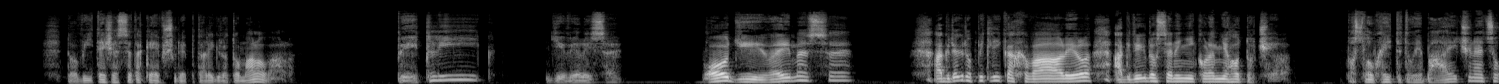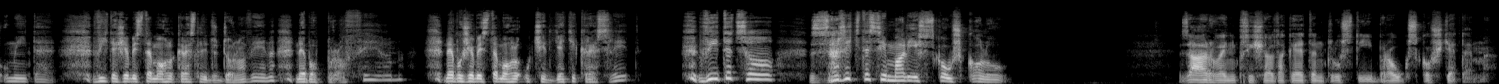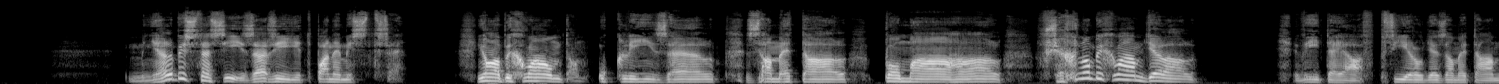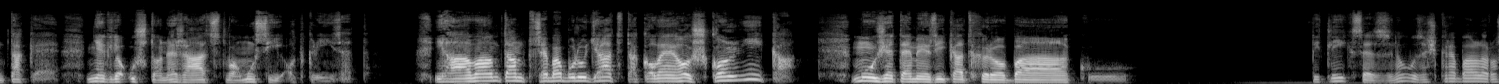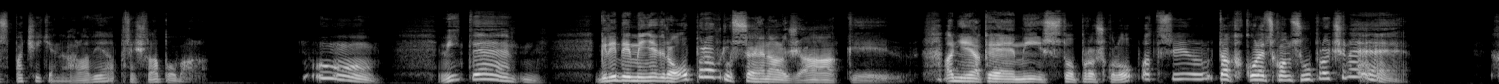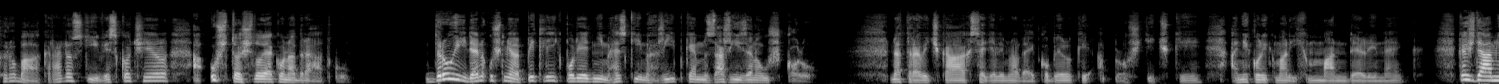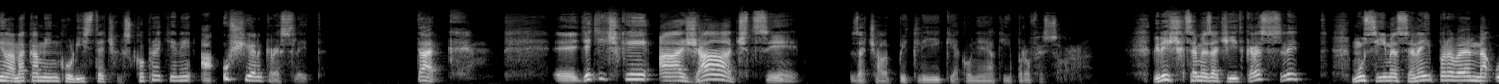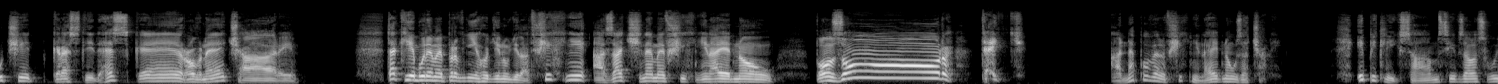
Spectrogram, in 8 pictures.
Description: Brouk Pytlík audiokniha
Ukázka z knihy
• InterpretJaromír Meduna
